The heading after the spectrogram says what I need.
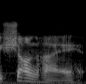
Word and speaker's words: Shanghai: passports things like that so note I say Shanghai just because that's what I'm used to now that's the actual pronunciation so I do speak a good bit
